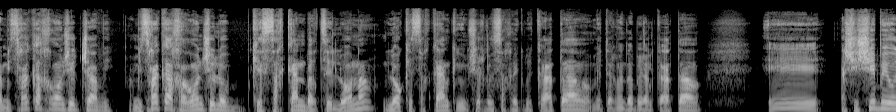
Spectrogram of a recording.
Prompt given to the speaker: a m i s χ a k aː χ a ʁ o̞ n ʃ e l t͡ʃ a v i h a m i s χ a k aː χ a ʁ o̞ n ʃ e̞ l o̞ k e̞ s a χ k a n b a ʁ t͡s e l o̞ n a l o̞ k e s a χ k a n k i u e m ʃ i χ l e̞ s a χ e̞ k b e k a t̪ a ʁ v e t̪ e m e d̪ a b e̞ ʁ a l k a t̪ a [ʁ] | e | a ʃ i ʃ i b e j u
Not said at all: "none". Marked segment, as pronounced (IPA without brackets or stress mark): ʁ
